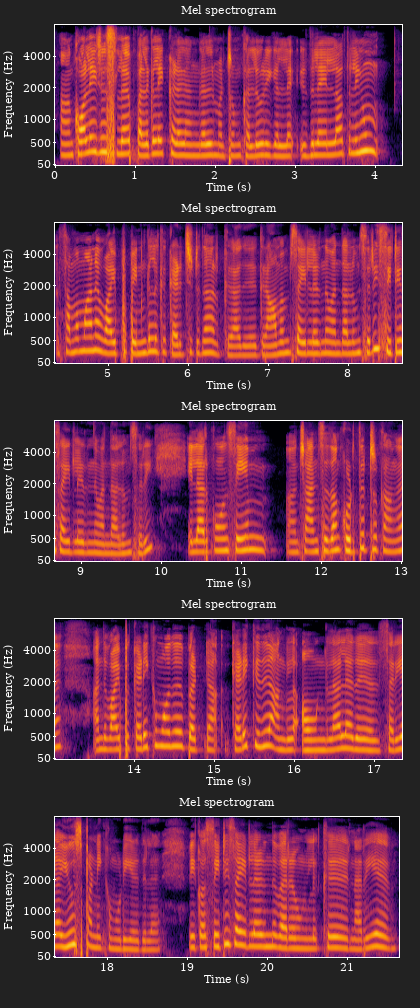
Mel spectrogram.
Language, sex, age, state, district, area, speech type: Tamil, female, 18-30, Tamil Nadu, Krishnagiri, rural, spontaneous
